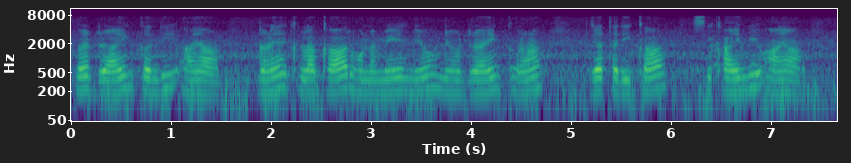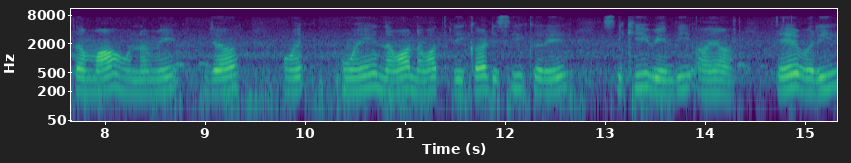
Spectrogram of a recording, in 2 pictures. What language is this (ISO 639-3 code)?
snd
